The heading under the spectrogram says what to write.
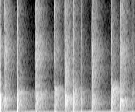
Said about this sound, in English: Let's give her a round of applause, guys.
